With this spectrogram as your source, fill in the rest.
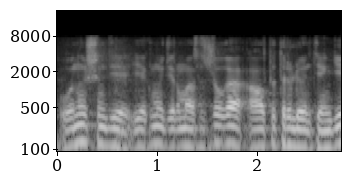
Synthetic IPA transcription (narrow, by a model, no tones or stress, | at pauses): wʔo̞n̪əɴɪʃɪnd̪e̞je̞kʲɪməɴʒijəɾmɑsənʃəʒəlˠʁɑʔɑlˠt̪ət̪ʰɾilo̞nt̪ʰe̞ŋɡʲe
